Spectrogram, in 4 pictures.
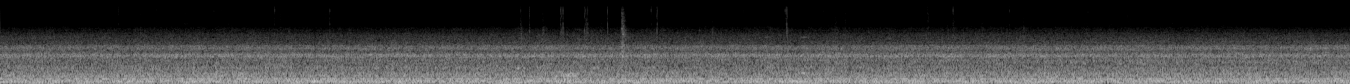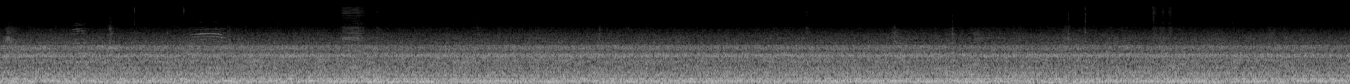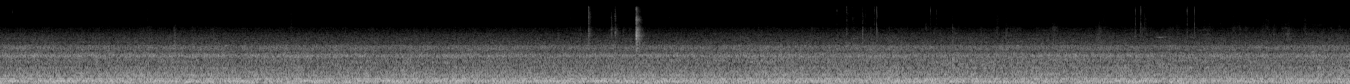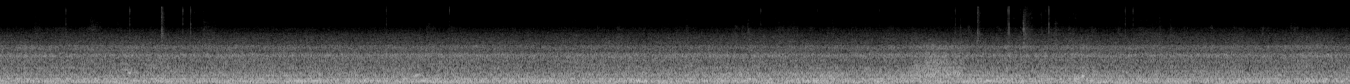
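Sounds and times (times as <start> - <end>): constant hum: 0.0 - 54.0
train wheels rumbling on rails: 46.3 - 53.8.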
